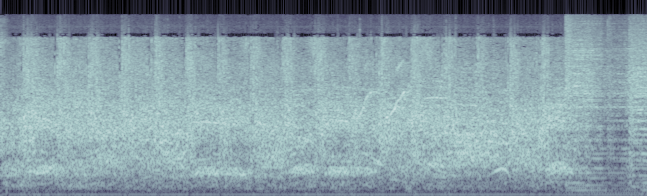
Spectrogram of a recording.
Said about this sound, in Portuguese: Ó, ah, a torcida batendo palma aí, ó.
